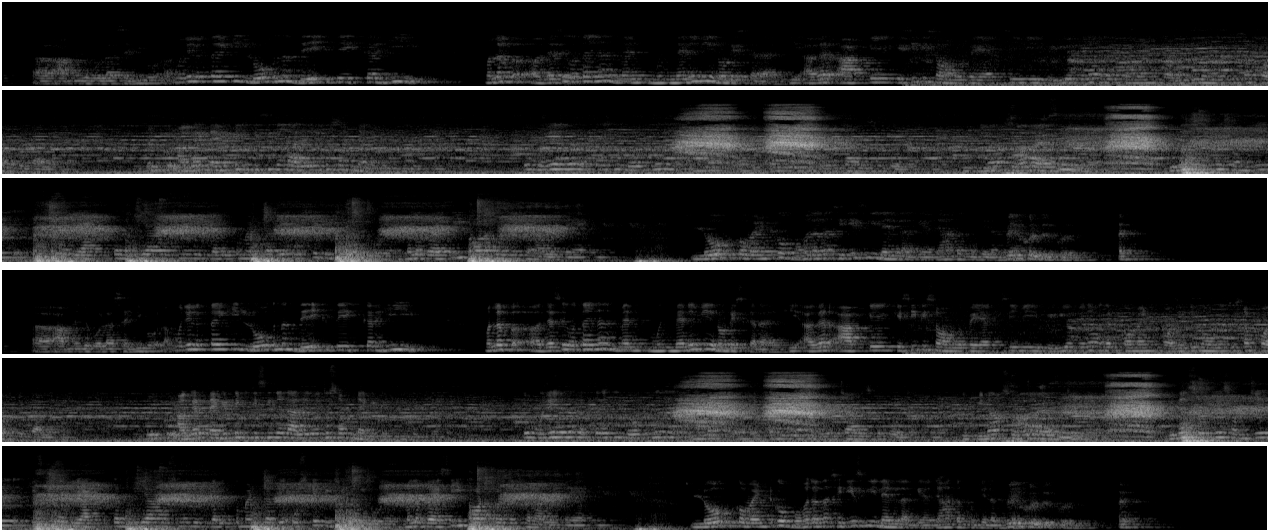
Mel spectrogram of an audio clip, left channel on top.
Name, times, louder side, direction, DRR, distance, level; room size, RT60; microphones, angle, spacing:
voice 1, 0.3-4.2 4.8-13.3 14.4-17.2 17.9-23.5 24.3-31.4 31.8-31.9 32.2-35.5, right 2 dB, 45° right, 3 dB, 0.4 m, -41 dB
sound 1, 9.0-26.0, left 1 dB, 85° left, 1.1 m, -42 dB
voice 2, 14.0-14.5 22.7-23.7 35.2-36.1 36.5-36.6, left 1 dB, 55° left, -4 dB, 0.9 m, -40 dB
sound 2, 19.3-21.1 22.7-22.8 23.2-24.1 24.4-25.3 25.6-27.5 27.8-30.9 31.6-31.9, equal, 10° left, 0.9 m, -30 dB
3.0 x 3.0 x 2.3 m, 0.83 s
head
